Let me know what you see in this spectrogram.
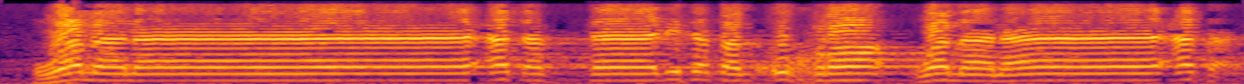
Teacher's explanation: ومناءة بالمد أربع حركات لأنه مد متصل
